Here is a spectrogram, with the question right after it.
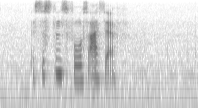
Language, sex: English, female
